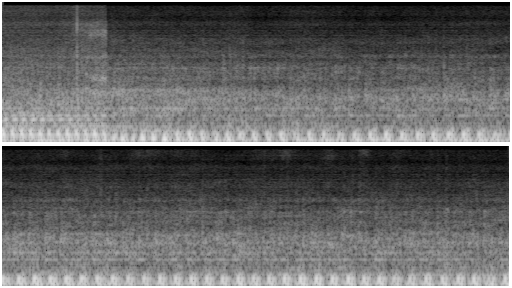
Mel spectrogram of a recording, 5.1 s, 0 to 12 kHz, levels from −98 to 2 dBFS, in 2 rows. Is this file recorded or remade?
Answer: remade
